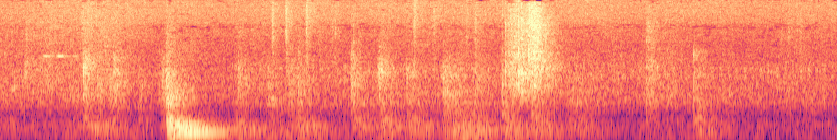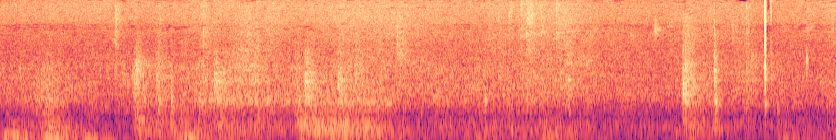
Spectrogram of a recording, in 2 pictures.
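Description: Footsteps and shuffling on a stage floor as performers change places, with one sharp thump about a second in and a few heavier steps later on.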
